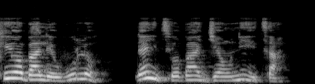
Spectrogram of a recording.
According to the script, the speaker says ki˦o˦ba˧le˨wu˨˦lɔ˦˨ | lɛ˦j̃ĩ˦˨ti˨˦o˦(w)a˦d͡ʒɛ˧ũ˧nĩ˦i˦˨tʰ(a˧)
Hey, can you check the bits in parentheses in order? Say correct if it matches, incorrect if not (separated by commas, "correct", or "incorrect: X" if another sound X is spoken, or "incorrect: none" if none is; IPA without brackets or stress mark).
incorrect: b, correct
